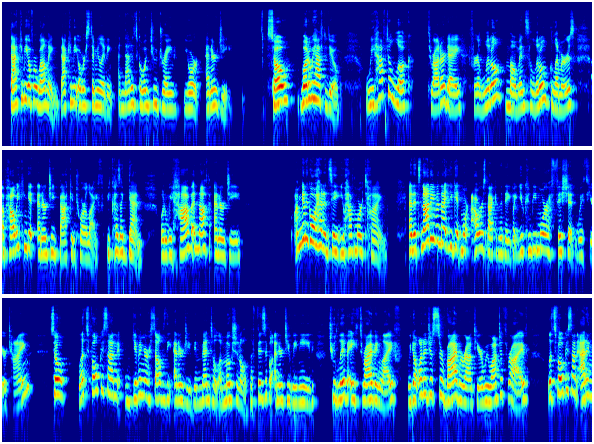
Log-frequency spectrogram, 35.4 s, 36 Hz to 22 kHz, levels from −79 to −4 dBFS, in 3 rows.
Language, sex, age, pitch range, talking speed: English, female, 20-39, 215-280 Hz, 205 wpm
